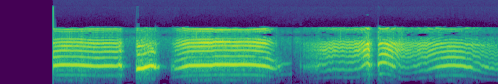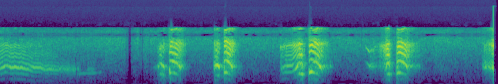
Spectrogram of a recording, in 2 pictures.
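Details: An infant cries in sustained high-pitched wails, then breaks into shorter sobbing bursts; infant cry.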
